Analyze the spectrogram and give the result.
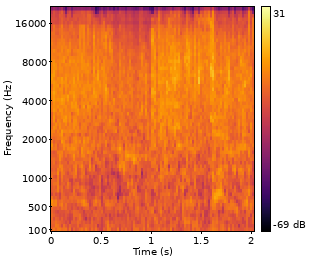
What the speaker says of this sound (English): can I like breathe fire on the rocks?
